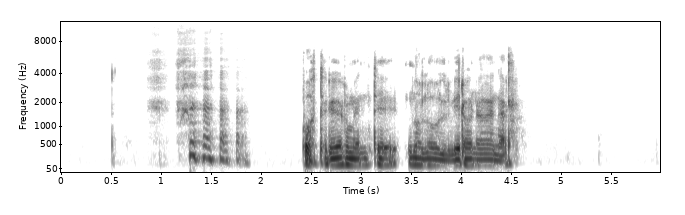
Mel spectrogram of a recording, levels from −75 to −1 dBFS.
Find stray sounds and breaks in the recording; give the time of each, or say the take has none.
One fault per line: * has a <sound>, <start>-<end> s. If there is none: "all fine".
* has a laugh, 0.9-1.9 s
